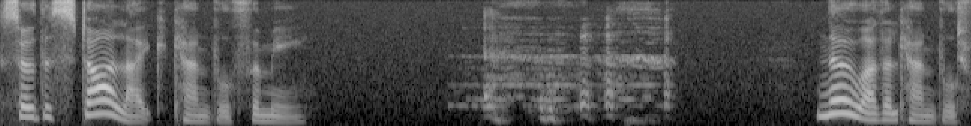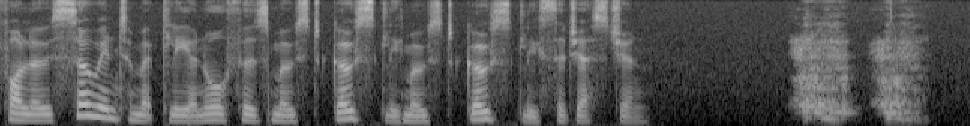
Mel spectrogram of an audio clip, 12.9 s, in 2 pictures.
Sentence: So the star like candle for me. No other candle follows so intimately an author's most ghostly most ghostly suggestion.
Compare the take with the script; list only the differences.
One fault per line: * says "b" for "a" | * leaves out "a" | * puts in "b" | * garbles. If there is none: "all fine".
all fine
